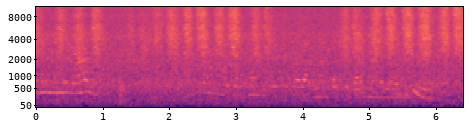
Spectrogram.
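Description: Stiff brush scrubbing wet cement, scouring off moss, in spells of back-and-forth strokes about four a second with short pauses between.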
